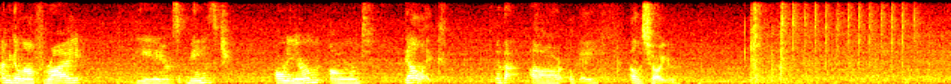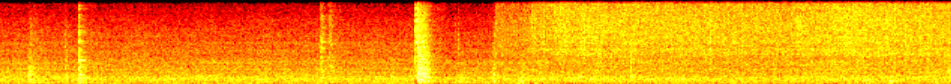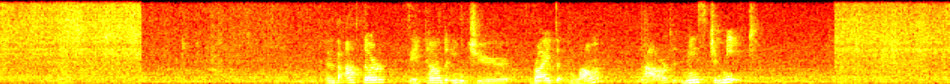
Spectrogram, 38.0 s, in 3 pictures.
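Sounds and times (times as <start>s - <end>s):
gas stove igniter clicking: 10.4s - 12.3s
onion and garlic sizzling in oil: 19.3s - 38.0s.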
